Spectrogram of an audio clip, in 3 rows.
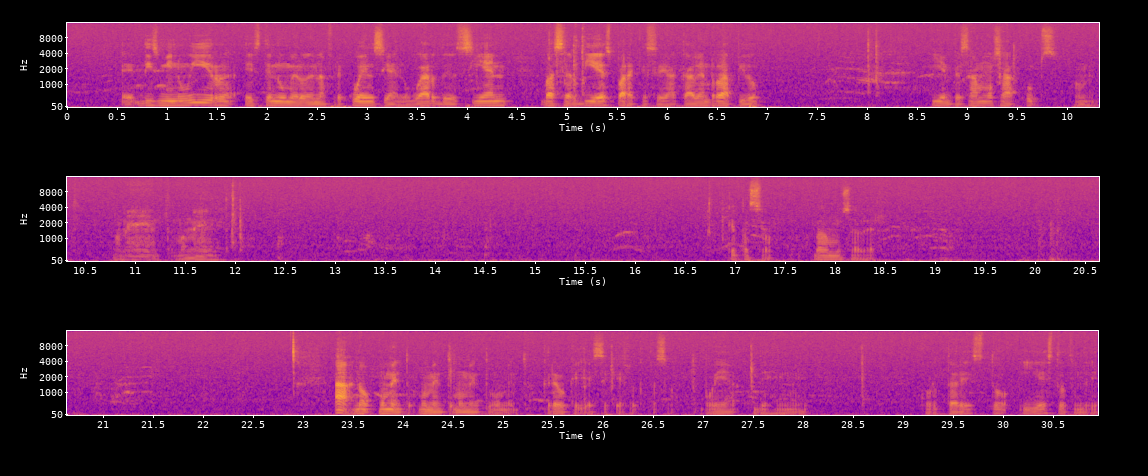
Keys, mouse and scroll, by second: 0.2 click, 1.4 click, 2.3 click, 4.9 KP_1, 5.1 KP_0, 5.2 KP_Enter, 8.2 p, 9.5 Escape, 10.5-11.1 middle drag, 12.1 p, 15.5-16.0 scroll down 2, 16.0-16.9 scroll up 2, 16.9 Escape, 16.9-17.3 scroll up 1, 17.3-18.9 middle drag, 25.4 ctrl+click, 26.4 shift+click, 28.2 ctrl+click, 30.3-30.9 drag.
